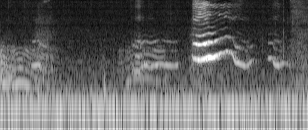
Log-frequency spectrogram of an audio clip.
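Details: Labrador Retriever puppy aged five days, fussing at the start of nursing after one o'clock in the afternoon. Short high whimpers slide up and down, ending in one louder squeal.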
